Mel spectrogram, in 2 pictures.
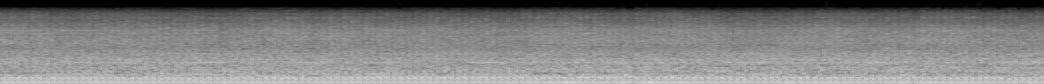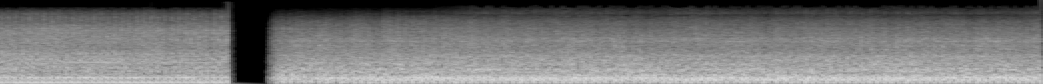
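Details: Free salvaged snow blower, oil checked and tires filled, plugged-in electric start after priming; small single-cylinder engine holds steady even drone at constant speed, no misses or knocks; normal running.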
